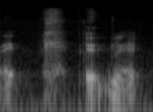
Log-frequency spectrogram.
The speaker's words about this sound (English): Excuse me, wait. I need to burp.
